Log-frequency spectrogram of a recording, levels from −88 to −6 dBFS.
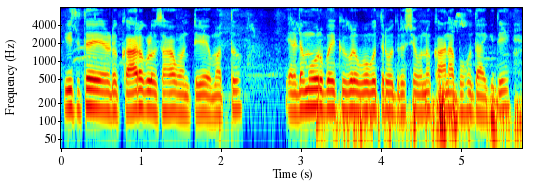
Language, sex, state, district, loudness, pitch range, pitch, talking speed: Kannada, male, Karnataka, Koppal, -18 LUFS, 140-155 Hz, 150 Hz, 125 wpm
